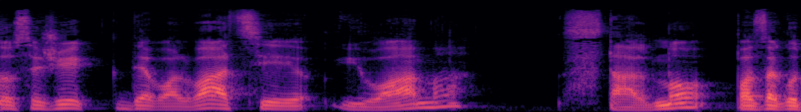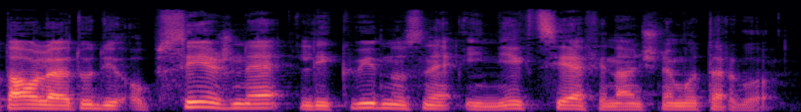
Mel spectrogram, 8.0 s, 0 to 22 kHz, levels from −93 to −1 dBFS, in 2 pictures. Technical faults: automatic gain rising

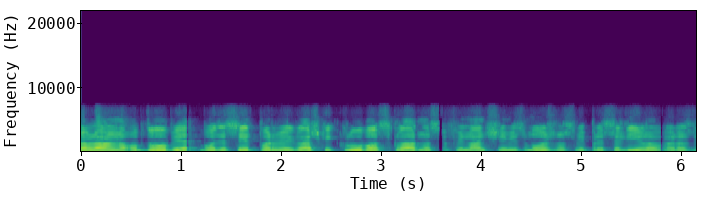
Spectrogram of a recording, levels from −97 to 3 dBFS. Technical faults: lost AMR speech frames

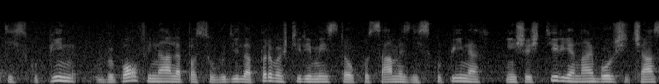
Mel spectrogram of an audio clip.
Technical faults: none

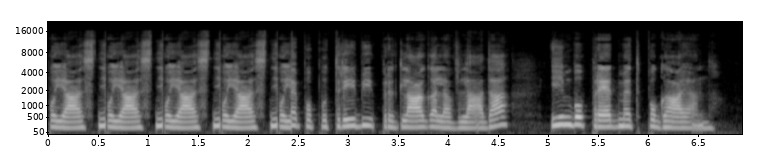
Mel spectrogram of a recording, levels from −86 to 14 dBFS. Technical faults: broken-record loop

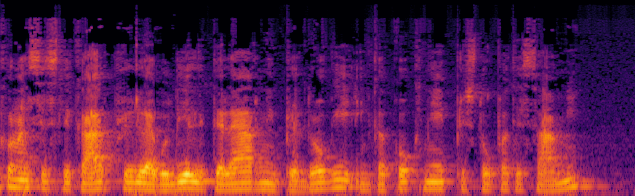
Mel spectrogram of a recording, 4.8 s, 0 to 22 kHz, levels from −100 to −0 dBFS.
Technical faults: transcoding between lossy codecs

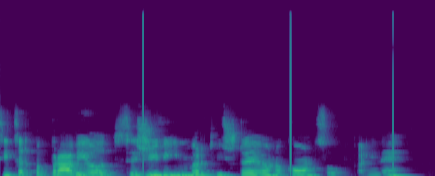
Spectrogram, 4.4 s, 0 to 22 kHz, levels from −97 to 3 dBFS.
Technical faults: bit error spike

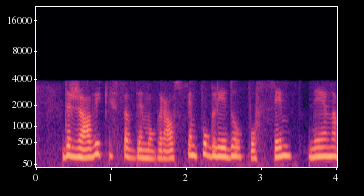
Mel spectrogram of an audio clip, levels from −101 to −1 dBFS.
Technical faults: comfort noise in place of the background; sound dropped by the voice detector; sound chopped by the voice detector

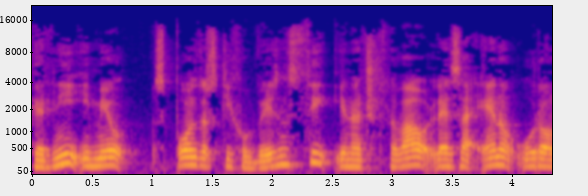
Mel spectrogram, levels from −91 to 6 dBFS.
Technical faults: generation loss

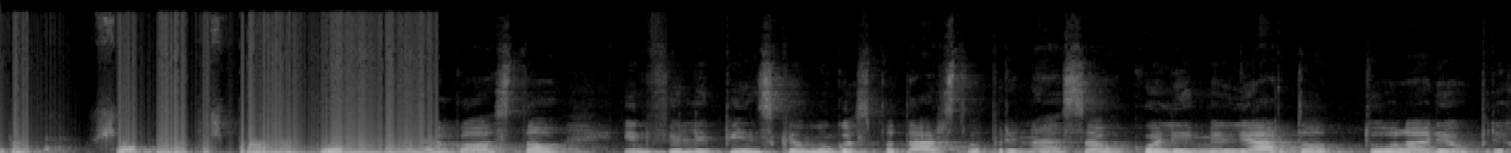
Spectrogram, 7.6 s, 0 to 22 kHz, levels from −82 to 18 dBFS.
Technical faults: interleaved audio read as planar

